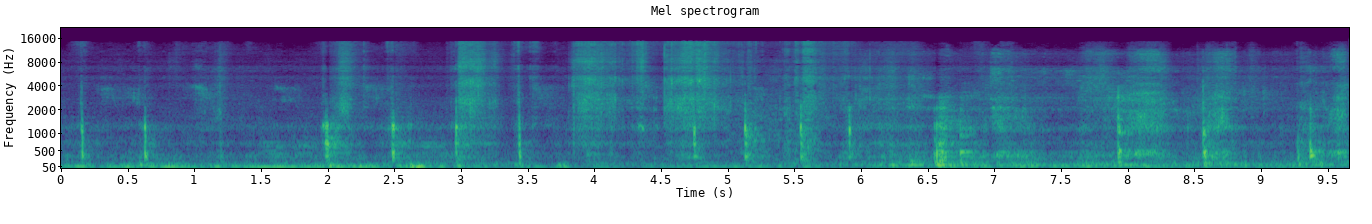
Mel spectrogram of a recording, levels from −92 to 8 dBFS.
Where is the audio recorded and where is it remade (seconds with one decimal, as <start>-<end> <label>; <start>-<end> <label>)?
0.0-5.0 remade; 5.0-5.7 recorded; 5.7-9.7 remade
